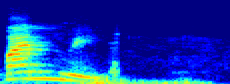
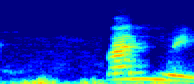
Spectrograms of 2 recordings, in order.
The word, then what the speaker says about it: bonne nuit: टी is silent. Okay, so bun It's wi, yeah, bun wi. Okay, bun bonne wi, nuit. yeah, bun wi, Okay, bonne nuit yeah, means good night.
